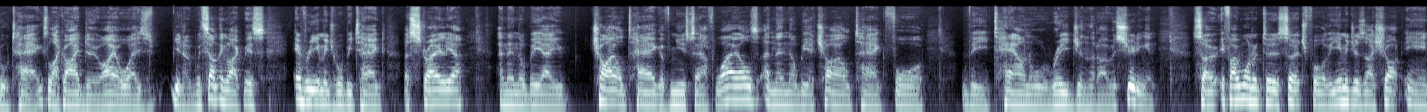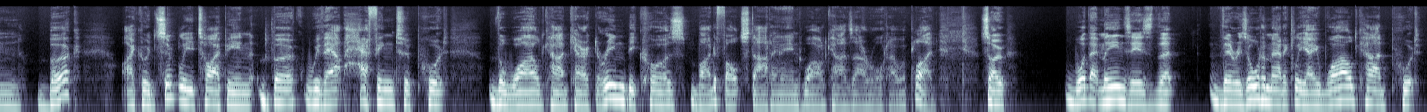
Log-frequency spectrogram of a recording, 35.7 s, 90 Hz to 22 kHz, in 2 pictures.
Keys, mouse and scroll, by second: 19.9 click, 20.1-21.7 typing.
